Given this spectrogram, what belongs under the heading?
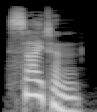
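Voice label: "cyton", British English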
